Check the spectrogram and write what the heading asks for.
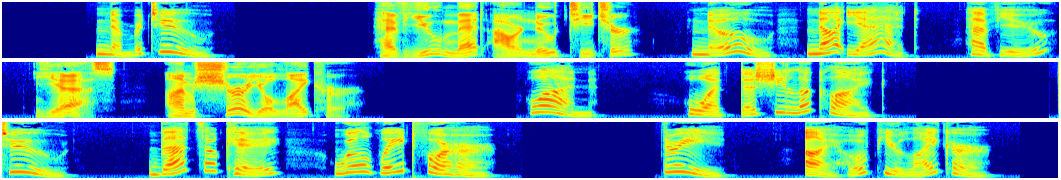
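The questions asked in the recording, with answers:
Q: Yes, I'm sure you'll like her.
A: 1: What does she look like?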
